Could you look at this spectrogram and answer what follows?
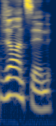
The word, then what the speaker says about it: Johnsohn: And one of them, his name is Alton, and one of them is named John Son. And the reason we're pronouncing it that way is because it's spelled J-O-H-N-S-O-H-N. It's not Johnson, it's John Son.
